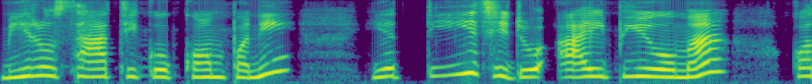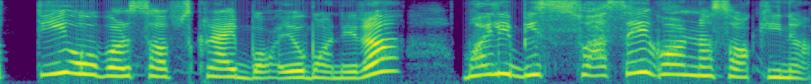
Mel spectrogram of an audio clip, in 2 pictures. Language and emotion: Nepali, surprised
